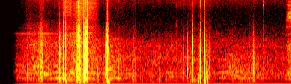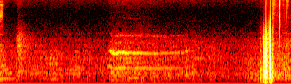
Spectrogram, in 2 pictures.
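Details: A cat gives one drawn-out, steady-toned meow lasting about a second, preceded by sharp clicks and rustling handling noises, with another loud click closing the recording.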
